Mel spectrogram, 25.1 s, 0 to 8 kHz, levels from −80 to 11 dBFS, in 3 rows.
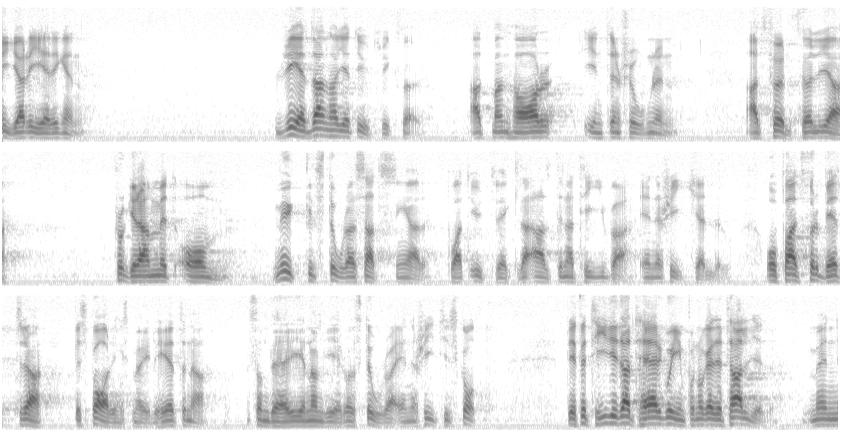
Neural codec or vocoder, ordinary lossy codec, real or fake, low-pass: none; none; real; 7.2 kHz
